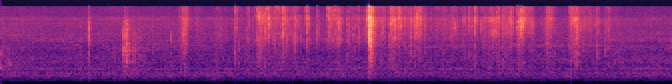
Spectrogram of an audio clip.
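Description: Foil wrappers of Adrenalyn XL football card packets crinkling as they are handled, with cards being shuffled: scattered sharp crackles, the loudest about three and a half seconds in.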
